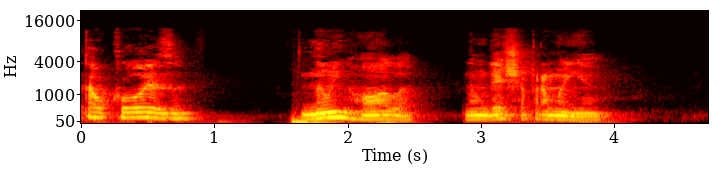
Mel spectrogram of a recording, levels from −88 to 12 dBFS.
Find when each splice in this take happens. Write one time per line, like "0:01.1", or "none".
0:01.5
